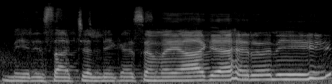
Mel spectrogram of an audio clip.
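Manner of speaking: slow, soft menacing witch. Acted. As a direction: creep up on the boy. Witch comes for the boy. (धीमी, दबी चुड़ैल की आवाज़)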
